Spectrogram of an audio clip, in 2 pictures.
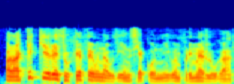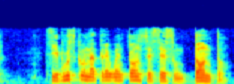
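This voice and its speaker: A man's voice: on the low side, expressive, normal speed, close to an everyday voice. A man playing a proud, grieving father and imperial commander in a radio drama, speaking formally and sternly with resolve. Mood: stern contempt. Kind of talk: Spanish-language radio drama acting. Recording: dull lo-fi audio.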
